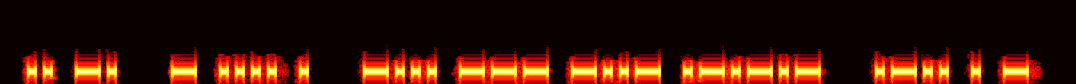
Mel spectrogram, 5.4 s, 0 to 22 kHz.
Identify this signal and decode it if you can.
Morse code, heard as a keyed tone, about 30 wpm, 600 Hz. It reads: IN THE BOX. LET
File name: the old man and the sea / the old man and the sea 1 30wpm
